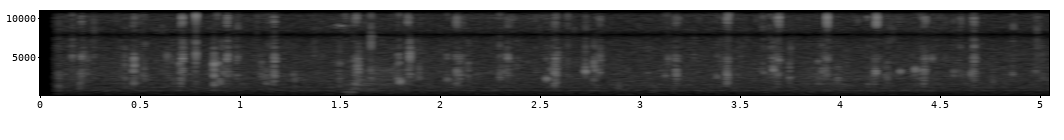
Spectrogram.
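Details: Mojio, a pet Ragdoll cat, drinking water as it does every day; soft, uneven wet lapping clicks, bright and sharp, several per second, with a quiet indoor background.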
